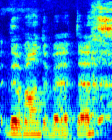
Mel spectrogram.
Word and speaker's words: Wanderwörter: I've only ever written like Wanderwörter, like wonder words. – I feel like I would lean into the Wanderwörter pronunciation just because it's...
